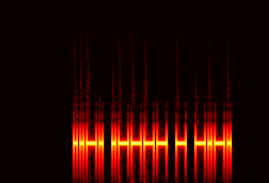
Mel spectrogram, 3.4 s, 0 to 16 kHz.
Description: Morse code, heard as a keyed tone, about 32 wpm, 700 Hz. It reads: F1TC
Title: DXCC-100 Call Signs - 4 Characters - 30wpm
